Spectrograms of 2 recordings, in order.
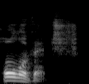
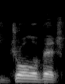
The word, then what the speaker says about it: Jovovich: mispronounced my last name it's Mila holovich so I guess in America it's drollovich but in over like in Europe and stuff it's holovich the J is pronounced but that's how she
